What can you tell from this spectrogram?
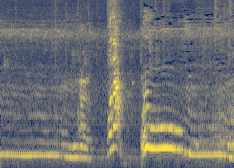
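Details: Luoluo the Alaskan Malamute howling at an owner who won't get up after the sun is high: a low, level moaning tone that bends downward, a brief noisy burst, then a rising, wavering howl that tapers off.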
